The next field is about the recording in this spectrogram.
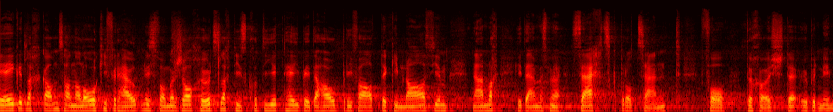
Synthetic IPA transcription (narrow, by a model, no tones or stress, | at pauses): ɛɪɡənt̪ləχɡ̥ɑnt͡sɑnɑloːɡ̥ifəɾɦɛltnɪsʋoməɾʃɔχøɾt͡sləχd̥iskʰutiːərthɛɪbɪd̥̪əɦɑʊp̚pːrifɑːtəɡ̥imnɑːsjʊmnæmləχ | ɪd̥ɛməsməsæχt͡skpɾɔt͡sæ̰nt | fɔd̥əχœʃtəʔʏbəɾnɪm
